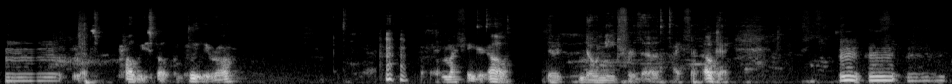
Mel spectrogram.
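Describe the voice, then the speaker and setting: A man's voice: medium pitch, very animated, unhurried, warm tone, soft background music, rough recording. A man hosting a casual brainstorming chat, thinking aloud in a loose way. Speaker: host of a brainstorming stream. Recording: noticeable background noise.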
